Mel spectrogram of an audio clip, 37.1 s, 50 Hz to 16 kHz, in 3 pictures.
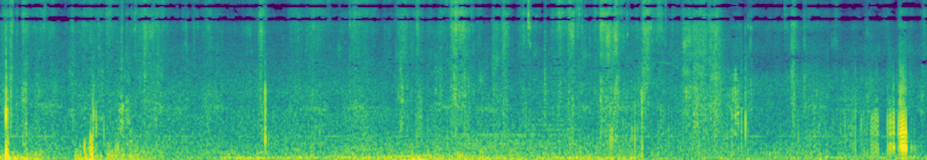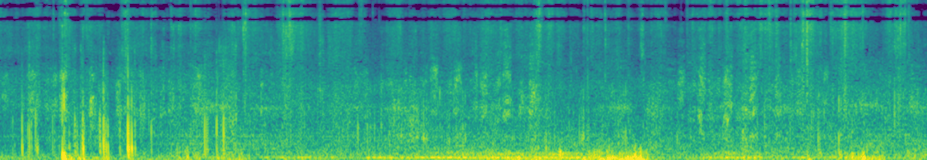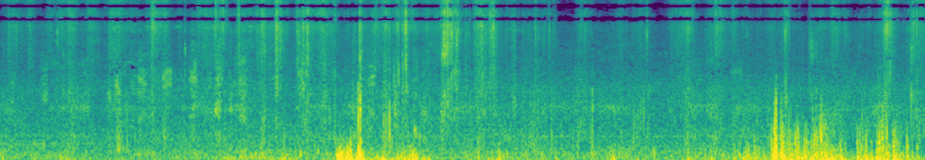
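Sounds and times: dog playing: 11.4s - 31.4s
low rumble: 14.6s - 24.9s.

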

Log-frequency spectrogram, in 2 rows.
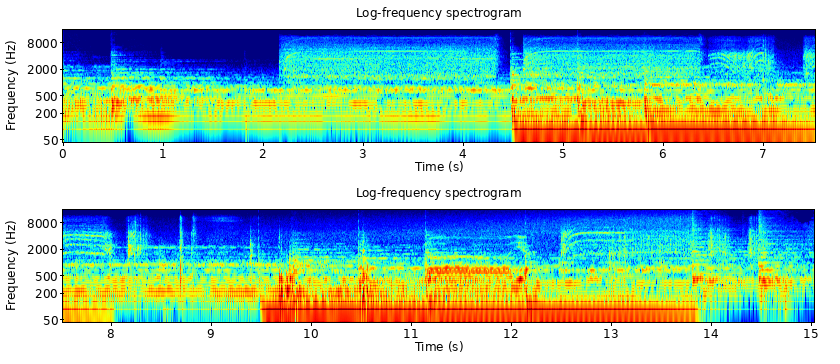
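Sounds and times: background music: 0.0s - 15.0s
cordless drill driving into wood: 12.5s - 14.9s.

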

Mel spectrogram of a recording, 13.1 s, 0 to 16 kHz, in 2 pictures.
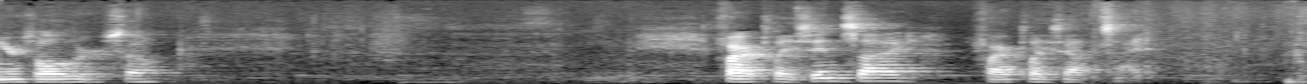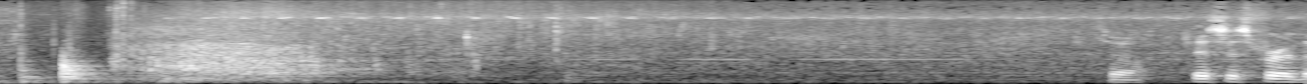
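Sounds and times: faint high steady tone: 8.0s - 13.0s.

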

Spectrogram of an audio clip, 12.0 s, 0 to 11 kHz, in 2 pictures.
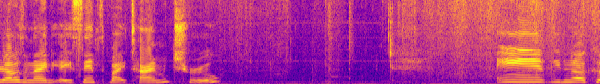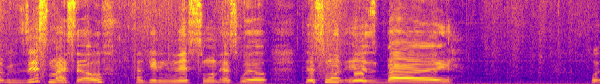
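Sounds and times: clothing rustling: 1.9s - 12.0s.

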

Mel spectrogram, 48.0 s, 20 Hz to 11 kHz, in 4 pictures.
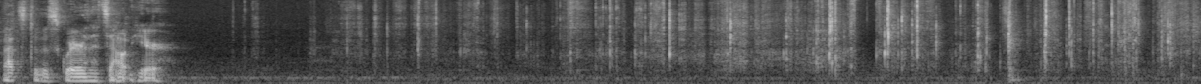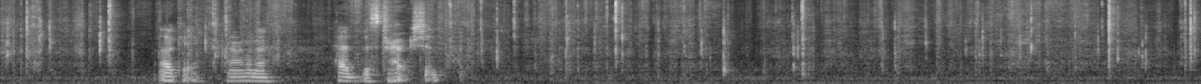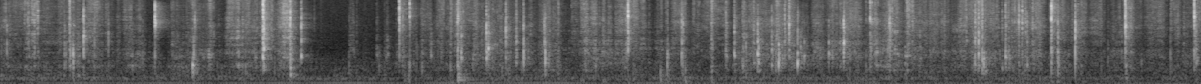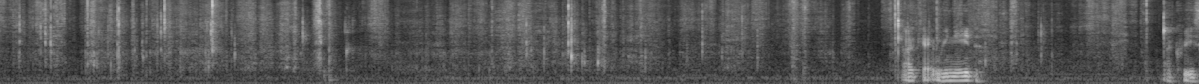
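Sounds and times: paper crinkling: 2.4s - 48.0s.

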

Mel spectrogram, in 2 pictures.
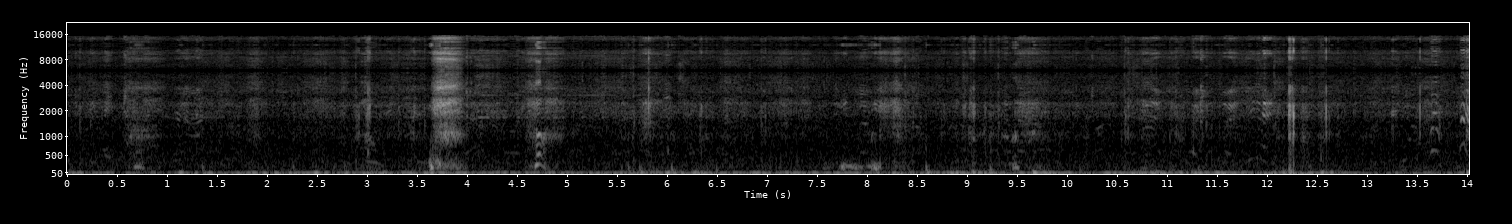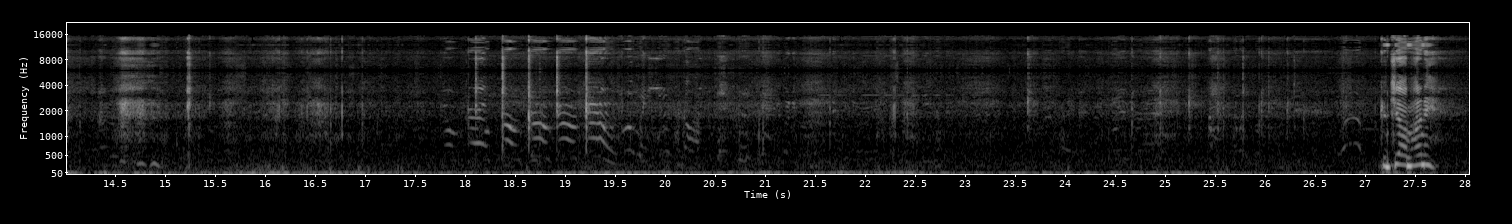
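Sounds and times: wind rumble on microphone: 0.0s - 17.8s.

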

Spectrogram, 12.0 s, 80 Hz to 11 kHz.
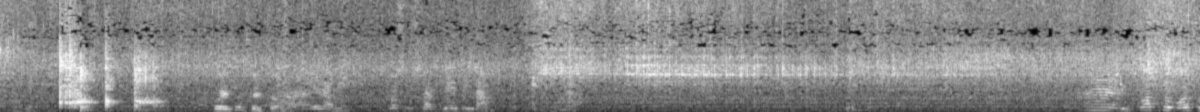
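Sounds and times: curry sizzling in a pot: 0.0s - 12.0s.

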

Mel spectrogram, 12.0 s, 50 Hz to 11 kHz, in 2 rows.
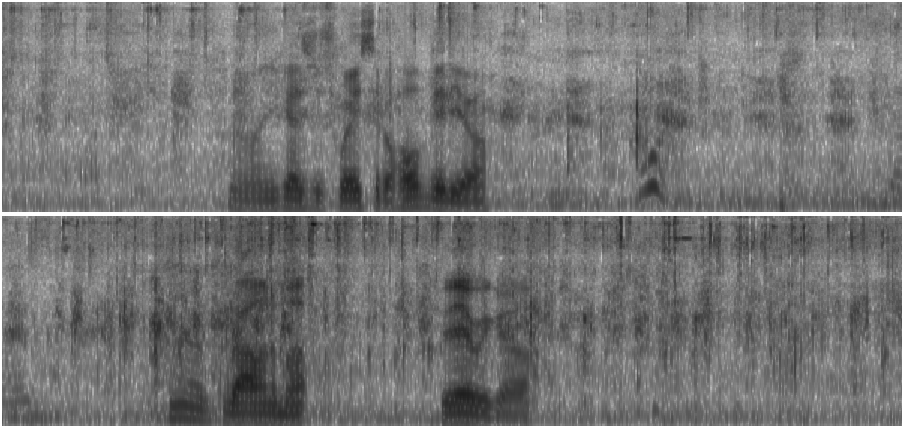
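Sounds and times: dogs scuffling: 5.0s - 12.0s.

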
